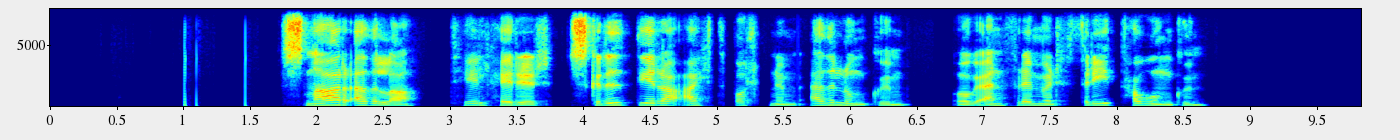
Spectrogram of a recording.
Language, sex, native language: Icelandic, male, Icelandic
